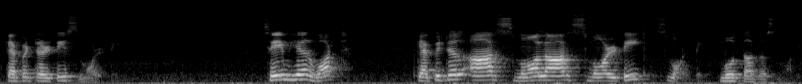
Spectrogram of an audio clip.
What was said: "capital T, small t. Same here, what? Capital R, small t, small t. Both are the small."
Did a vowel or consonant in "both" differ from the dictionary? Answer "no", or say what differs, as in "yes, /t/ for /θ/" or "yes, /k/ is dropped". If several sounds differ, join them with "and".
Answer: yes, /t/ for /θ/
